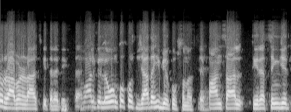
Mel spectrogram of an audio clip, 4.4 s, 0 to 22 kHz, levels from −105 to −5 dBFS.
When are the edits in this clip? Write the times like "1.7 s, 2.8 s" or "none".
1.4 s, 3.0 s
